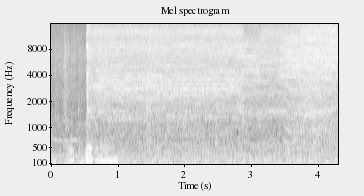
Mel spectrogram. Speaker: What I like to do is take a surgical suction and take off most of the etchant before you rinse it, and that way you're not rinsing a lot of the etchant down into the patient's mouth.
